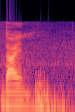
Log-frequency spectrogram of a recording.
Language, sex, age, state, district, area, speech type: Bodo, male, 30-45, Assam, Chirang, urban, read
